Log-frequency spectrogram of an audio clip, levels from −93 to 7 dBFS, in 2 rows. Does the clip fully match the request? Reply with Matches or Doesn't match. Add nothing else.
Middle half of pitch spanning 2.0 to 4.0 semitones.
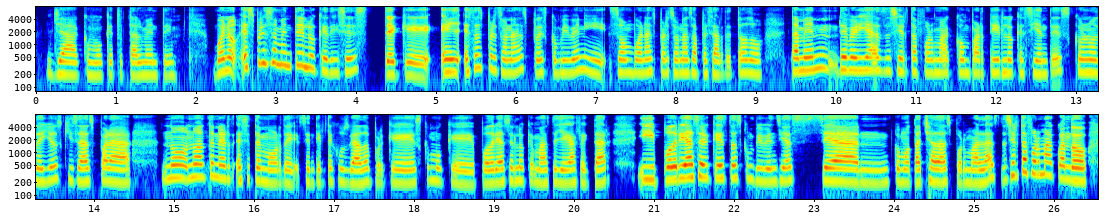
Matches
